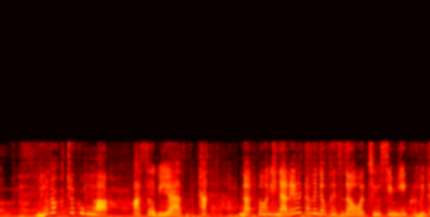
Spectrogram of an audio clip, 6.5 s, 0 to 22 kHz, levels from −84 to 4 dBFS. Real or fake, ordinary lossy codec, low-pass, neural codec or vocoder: fake; none; none; codec, 16 kHz, 0.5 kbps, FunCodec, trained on LibriTTS, 25 frames a second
